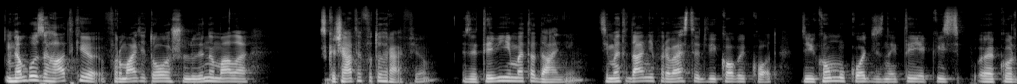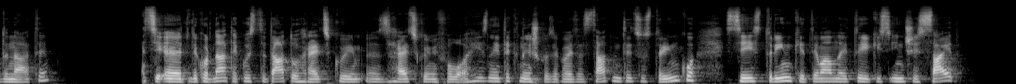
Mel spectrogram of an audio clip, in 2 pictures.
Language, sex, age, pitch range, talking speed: Ukrainian, male, 20-39, 130-150 Hz, 160 wpm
